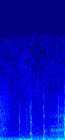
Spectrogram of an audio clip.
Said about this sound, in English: Oh, he's typing on Snapchat.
